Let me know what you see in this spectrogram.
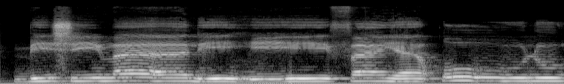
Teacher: صاف کر کے پڑھیں گے، یا کو بغیر کھینچے پڑھنا ہے، قاف کو واو مدہ سے ملا دیں گے اور قاف کو موٹا بھی کر کے پڑھیں گے · دیں گے اور قاف کو موٹا بھی کر کے پڑھیں گے، قاف کو ایک الف کی مقدار کھینچیں گے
